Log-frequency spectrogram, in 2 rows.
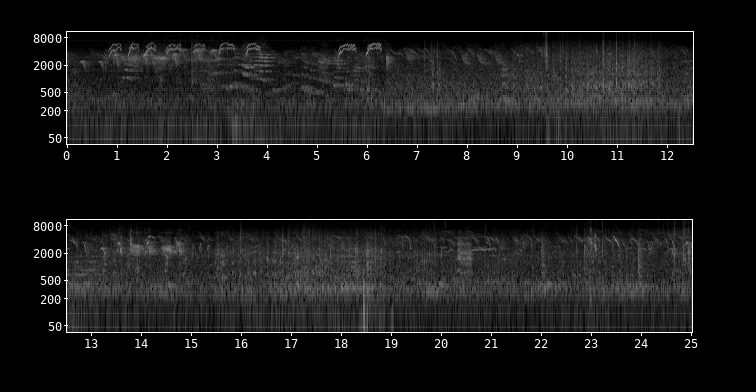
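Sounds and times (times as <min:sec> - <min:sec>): birds chirping: 0:00.0 - 0:25.0
pigeons cooing: 0:13.4 - 0:24.4.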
